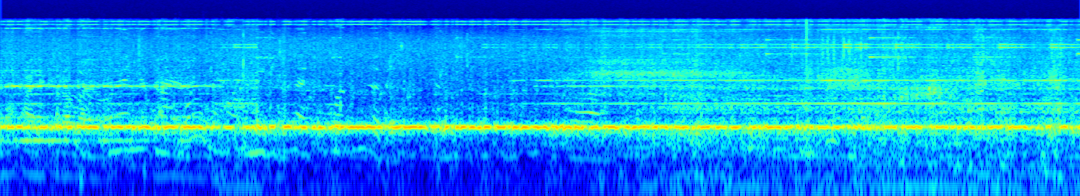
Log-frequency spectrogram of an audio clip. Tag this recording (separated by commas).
Music, Speech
